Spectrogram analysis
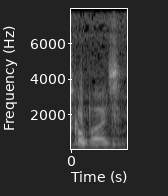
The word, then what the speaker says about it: Koppeis: of apple pies it's co- pies and they sort of pick that up pretty easily uh the last part of the name rhymes with pie Cai hi Frank Cai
